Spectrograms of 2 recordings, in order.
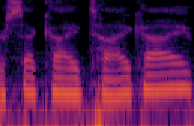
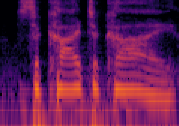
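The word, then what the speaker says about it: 世界大会: said, and I don't mind saying Yakuza or Sekai Taikai.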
